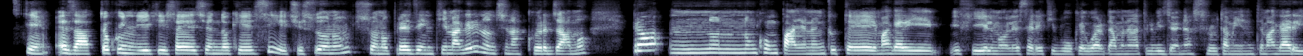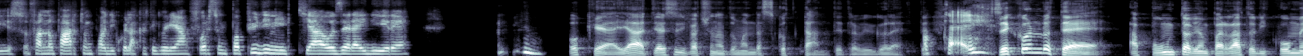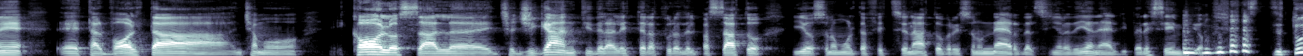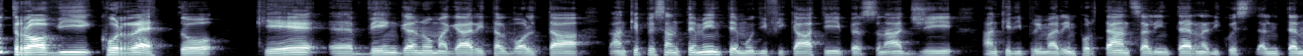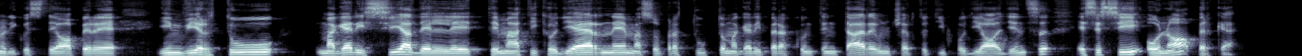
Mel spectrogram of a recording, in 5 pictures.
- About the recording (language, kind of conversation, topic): Italian, podcast, Perché alcune storie sopravvivono per generazioni intere?
- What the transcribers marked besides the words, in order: throat clearing; laughing while speaking: "Okay"; "diciamo" said as "ciamo"; "cioè" said as "ceh"; chuckle; laughing while speaking: "esempio"; tapping; other background noise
